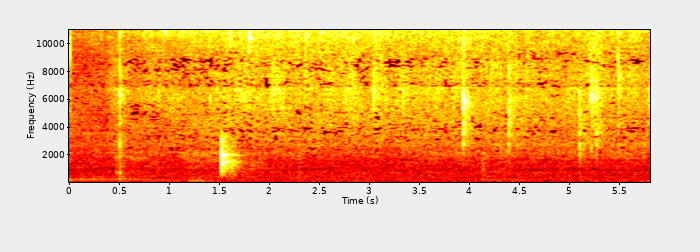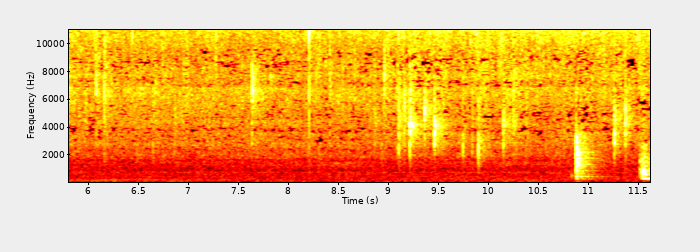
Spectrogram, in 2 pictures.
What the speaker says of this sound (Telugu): నూనె బాగా కాగింది కాబట్టి ఎండుమిరకాయలు వేస్తున్నాను.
